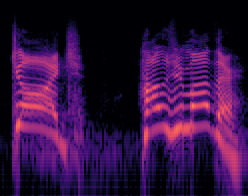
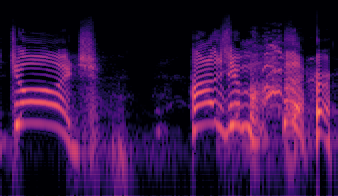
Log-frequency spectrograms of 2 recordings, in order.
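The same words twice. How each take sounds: First: High, delighted call of his name; the same lady greets him again, high and pleased; friendly greeting. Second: High, bright delighted call of his name; a lady at the plane door greets him, delighted and high; surprised friendly greeting. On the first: Retelling the lady's greeting. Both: Retold or imitated.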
